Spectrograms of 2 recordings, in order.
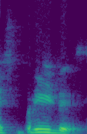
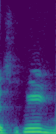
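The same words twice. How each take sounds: First: स्पीड said with an r after the p, "spreed"; correct pronunciation, spread. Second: स्पीड said like "speed", without an r; mispronounced as speed. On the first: Teacher corrects the reading for students, स्पीड with an added r. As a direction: roll a clear r into स्पीड, like "spreed". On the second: Teacher shows students the misreading, स्पीड with no r. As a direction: say स्पीड with p running straight into a long ee. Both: Shown as a demonstration. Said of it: "इसको स्पीड नहीं पढ़ते".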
